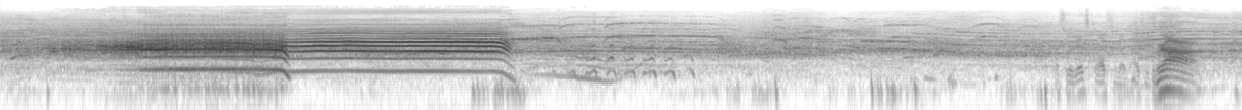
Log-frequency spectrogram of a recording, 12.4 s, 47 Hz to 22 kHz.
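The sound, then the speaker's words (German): A big crowd of children, as about 300 tigers opening their mouths as wide as they can, roars like tigers, a loud, sustained, high-pitched shriek for about five seconds, then fading into scattered, wavering growls and cries with one sharp squeal near the end. “Ihr habt ihn einfach nur vertrieben, aber wir wollen natürlich auch 300 Tiger sehen, die ihr Maul so weit aufsperren, wie es geht. Und dann noch ein schreckliches Geräusch rauslassen.”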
